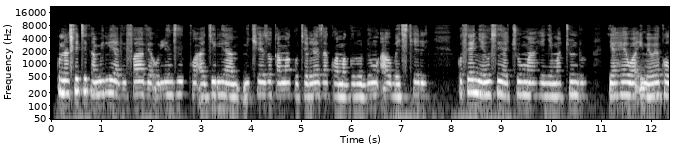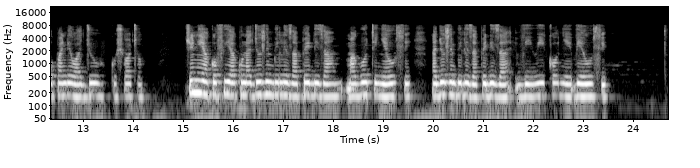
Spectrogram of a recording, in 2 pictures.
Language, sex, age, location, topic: Swahili, female, 18-24, Nairobi, health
